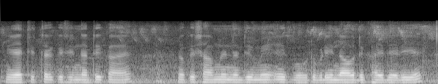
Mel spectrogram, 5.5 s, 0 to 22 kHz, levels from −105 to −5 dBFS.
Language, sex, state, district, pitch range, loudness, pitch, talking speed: Hindi, male, Chhattisgarh, Bastar, 110-115 Hz, -22 LUFS, 115 Hz, 205 wpm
